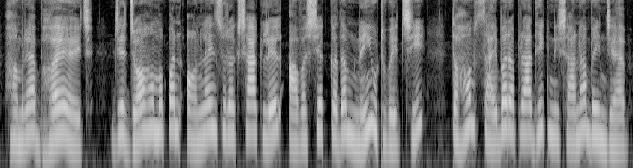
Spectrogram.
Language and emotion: Maithili, fearful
